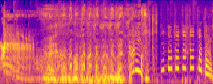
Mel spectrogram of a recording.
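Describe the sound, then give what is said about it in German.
A voice imitates a car engine with a loud, revving growl that rises and falls, ending in a rapid burst of short pulsing vroom sounds. “Ja, wie macht das Auto? Mach mal ein Geräusch dazu.”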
